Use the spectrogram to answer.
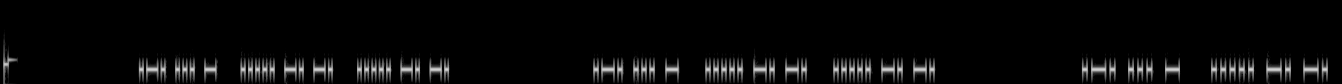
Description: Morse code, heard as a keyed tone, about 29 wpm, 700 Hz. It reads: RST 5NN 5NN RST 5NN 5NN RST 5NN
